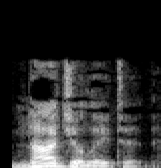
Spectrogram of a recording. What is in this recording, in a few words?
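"nodulated", British English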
